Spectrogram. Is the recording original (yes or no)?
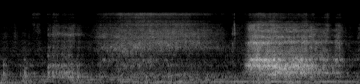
no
